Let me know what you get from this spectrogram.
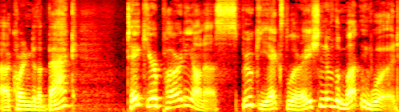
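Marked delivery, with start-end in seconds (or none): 1.6-5.0 put-on, pitched-up announcer voice. Reviewing a one-shot adventure, the speaker reads the blurb on its back: announcer voice. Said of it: "this is not the announcer voice they want reading".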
